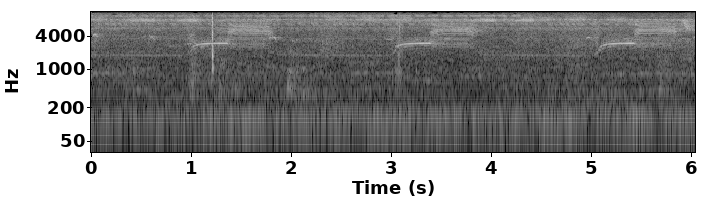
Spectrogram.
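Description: A small bird giving a short whistled call that rises and then holds, repeated about every two seconds, over a low steady rumble, with a sharp click about a second in.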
